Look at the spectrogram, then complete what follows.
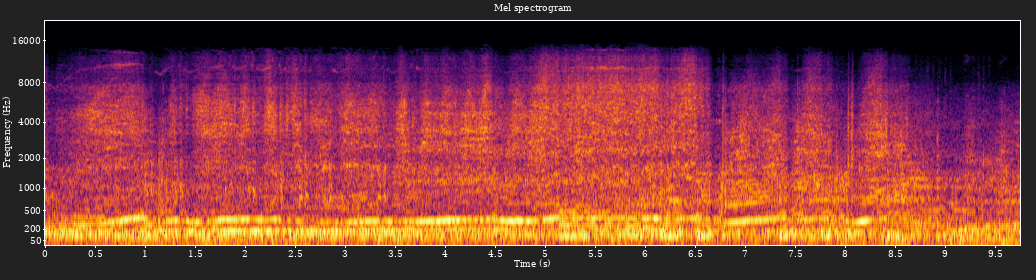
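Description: Drift car's engine held at high revs while sliding, its pitch wavering up and down as the throttle is worked, with dips near the end. A steady hiss from the tyres spinning on the wet skid pan runs underneath.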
